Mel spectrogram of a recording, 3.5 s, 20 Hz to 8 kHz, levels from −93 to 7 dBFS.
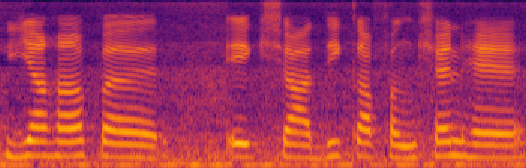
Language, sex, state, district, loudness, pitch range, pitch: Hindi, female, Haryana, Charkhi Dadri, -15 LUFS, 220-250 Hz, 240 Hz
